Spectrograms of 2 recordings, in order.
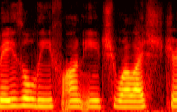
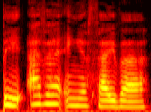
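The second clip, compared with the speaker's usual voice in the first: lightly hammed-up British Capitol accent; mock British accent. Gale finishing Effie's reaping toast, mock British accent. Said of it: "for that British accent".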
